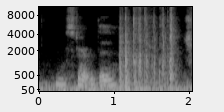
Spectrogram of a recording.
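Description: A card slides onto a table.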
